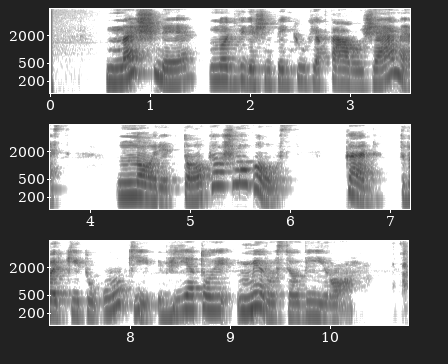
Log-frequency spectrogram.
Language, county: Lithuanian, Šiauliai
